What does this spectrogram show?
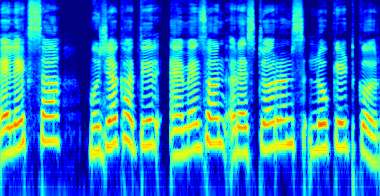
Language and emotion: Goan Konkani, neutral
